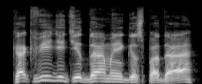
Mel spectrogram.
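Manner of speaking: high, loud hoarse barker; hoarse showman. A narrator's reading. Showman continuing to the crowd, high hoarse barker voice. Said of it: "продолжал человечек хриплым голосом".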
